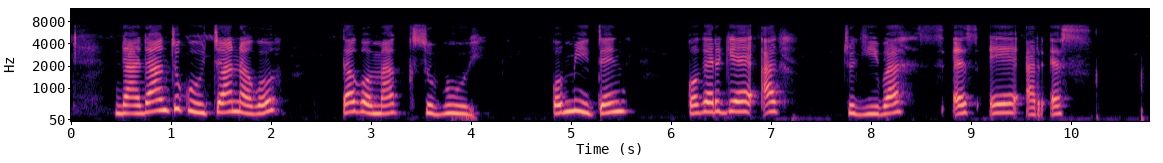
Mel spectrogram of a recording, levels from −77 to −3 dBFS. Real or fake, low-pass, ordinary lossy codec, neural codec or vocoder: real; 7.2 kHz; none; none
